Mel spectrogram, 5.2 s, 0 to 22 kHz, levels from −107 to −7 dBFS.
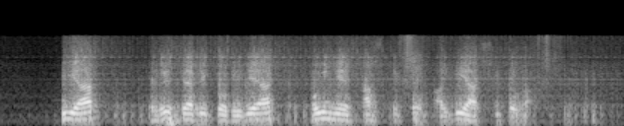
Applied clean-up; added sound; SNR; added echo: neural mask model RNNoise.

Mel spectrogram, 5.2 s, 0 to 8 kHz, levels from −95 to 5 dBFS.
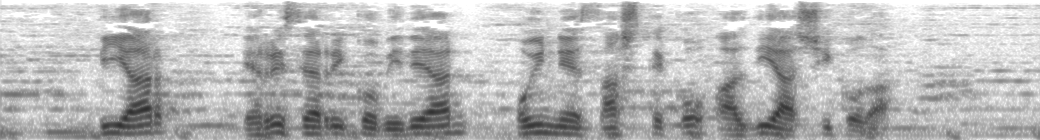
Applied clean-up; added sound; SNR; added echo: none; none; none; none.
